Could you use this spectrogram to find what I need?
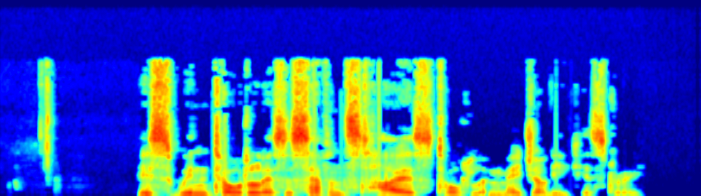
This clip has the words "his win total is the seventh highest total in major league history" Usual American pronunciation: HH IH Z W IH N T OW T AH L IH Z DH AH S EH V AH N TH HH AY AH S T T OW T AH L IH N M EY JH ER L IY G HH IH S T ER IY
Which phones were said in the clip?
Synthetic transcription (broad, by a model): HH IH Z W IH N T OW T L IH Z DH AH S EH V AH N T HH AY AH S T T OW T L IH N M EY JH ER L IY G HH IH S T ER IY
